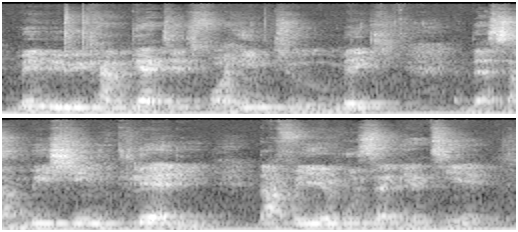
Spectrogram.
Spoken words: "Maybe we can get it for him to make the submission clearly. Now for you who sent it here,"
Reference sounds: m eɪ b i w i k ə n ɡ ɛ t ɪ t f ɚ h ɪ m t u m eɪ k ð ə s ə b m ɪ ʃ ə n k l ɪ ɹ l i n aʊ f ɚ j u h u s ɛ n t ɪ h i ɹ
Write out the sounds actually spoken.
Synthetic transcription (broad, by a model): m eɪ b i w i k ə n ɡ ɛ t ɪ t f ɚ h ɪ m t u m eɪ k ð ə s ə b m ɪ ʃ ə n k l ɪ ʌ l i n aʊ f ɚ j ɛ h u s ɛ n ɪ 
